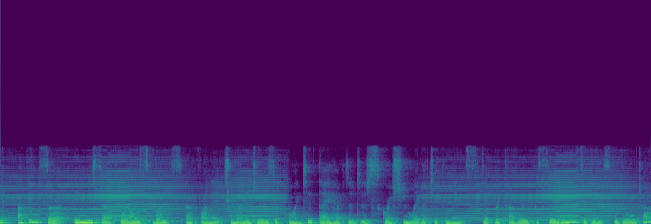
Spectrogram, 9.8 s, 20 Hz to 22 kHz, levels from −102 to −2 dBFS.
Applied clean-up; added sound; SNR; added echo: none; Bowed string instrument; 15 dB; reverberation time 0.7 s.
